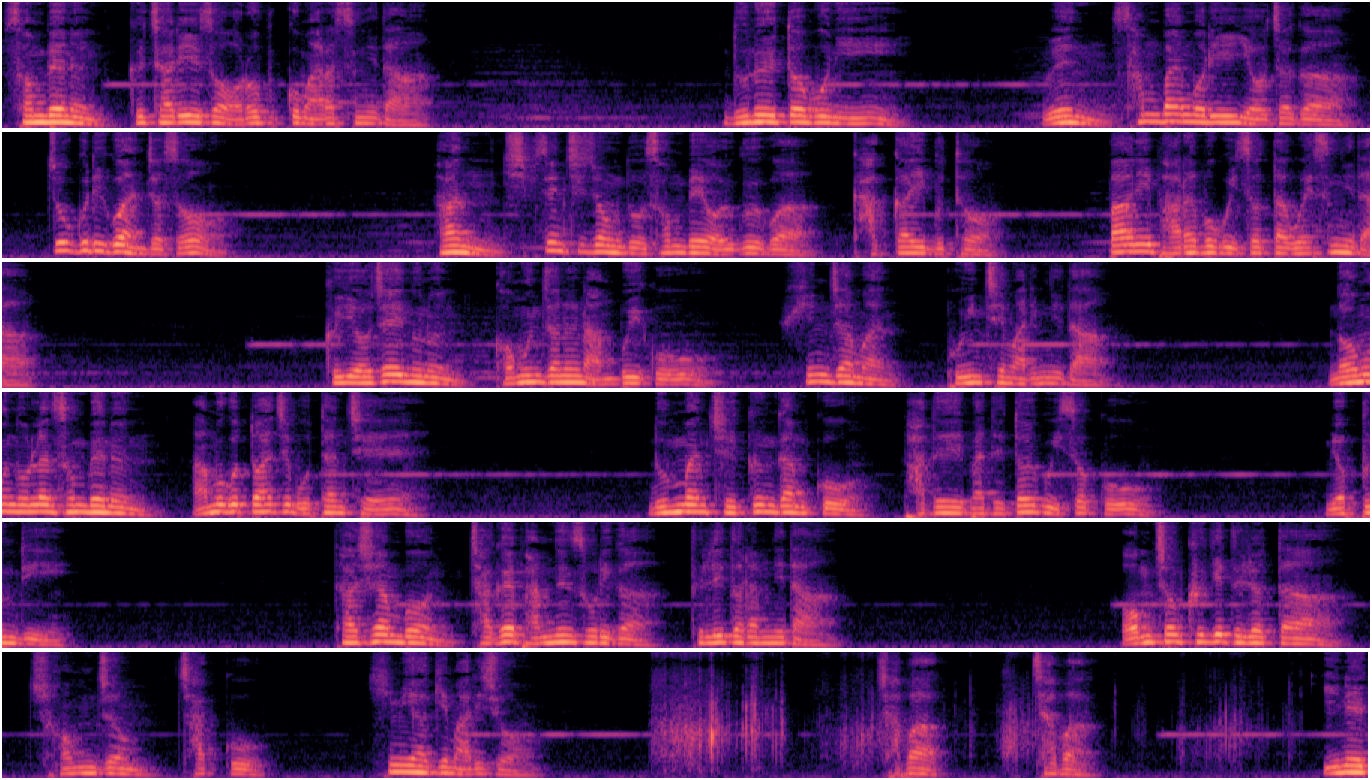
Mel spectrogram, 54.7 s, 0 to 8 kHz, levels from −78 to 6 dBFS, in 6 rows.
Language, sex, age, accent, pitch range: Korean, male, 30-49, native, 115-155 Hz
